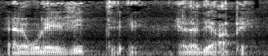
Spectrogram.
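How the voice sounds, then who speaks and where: A methodical cop in an old radio mystery, super deep voice, dull hissy recording. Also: male voice, flat delivery, quick pace, gravelly, warm tone. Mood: somber. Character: earnest, methodical New York police lieutenant. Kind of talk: French mystery radio play acting.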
